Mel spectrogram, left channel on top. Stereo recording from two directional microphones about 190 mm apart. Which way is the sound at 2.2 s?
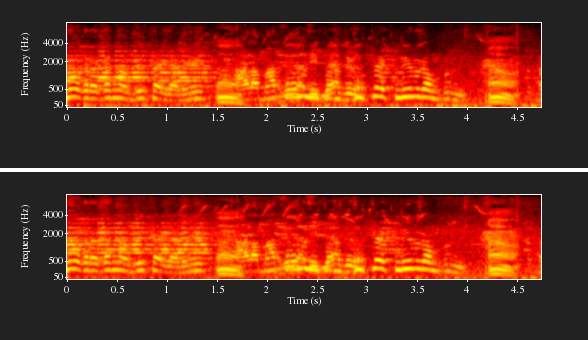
15° right (ahead or behind).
